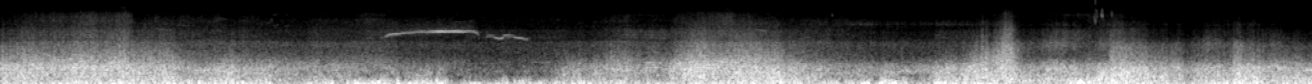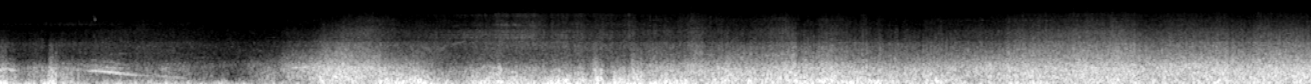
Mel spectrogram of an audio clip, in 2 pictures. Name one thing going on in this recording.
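Strong wind rushes and buffets loudly, outdoors high in the air.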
